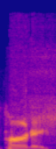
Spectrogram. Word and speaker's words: Purdy: Um, your last name is Pertie, right? Correct. Okay. See, every time I don't ask, I end up pronouncing it wrong. So that's like a thing. It's partyy. Perty.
